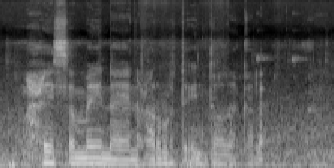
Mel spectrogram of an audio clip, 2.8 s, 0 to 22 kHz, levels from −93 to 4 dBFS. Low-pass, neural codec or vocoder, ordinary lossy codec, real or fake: none; none; none; real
